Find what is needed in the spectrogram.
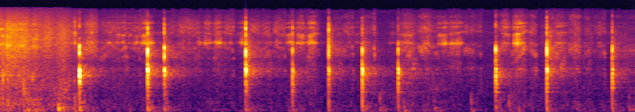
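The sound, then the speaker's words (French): Writing on a board during a statistical physics lecture, heard as a series of sharp taps and short scratchy strokes in an irregular rhythm. The sounds are fairly faint and no one speaks. “Donc je, je l'écris.”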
